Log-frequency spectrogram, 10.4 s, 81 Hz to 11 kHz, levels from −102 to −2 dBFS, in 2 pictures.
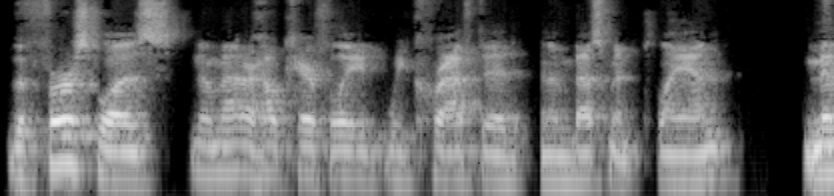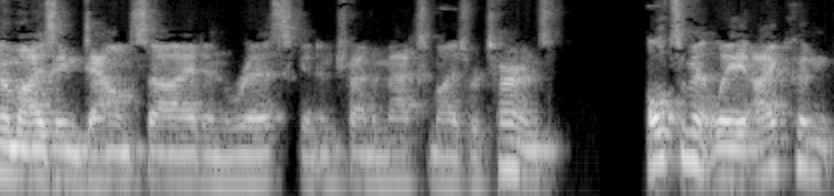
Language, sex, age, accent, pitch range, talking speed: English, male, 30-49, American, 115-140 Hz, 145 wpm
